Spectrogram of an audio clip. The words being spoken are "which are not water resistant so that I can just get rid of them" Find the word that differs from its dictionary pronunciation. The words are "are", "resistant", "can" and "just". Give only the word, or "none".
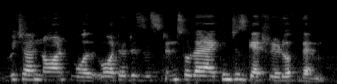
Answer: none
